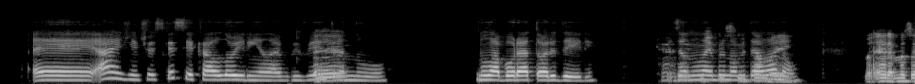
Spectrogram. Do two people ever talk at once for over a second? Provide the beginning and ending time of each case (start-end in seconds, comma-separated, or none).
6.7-8.0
